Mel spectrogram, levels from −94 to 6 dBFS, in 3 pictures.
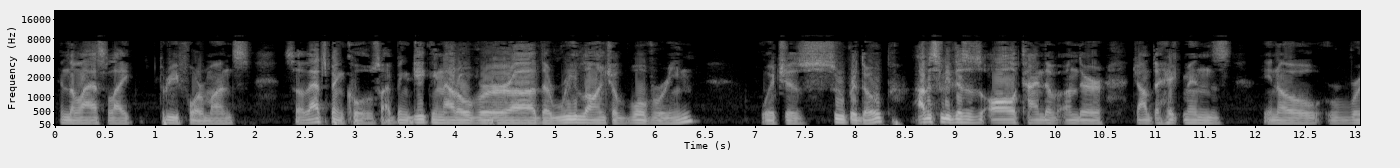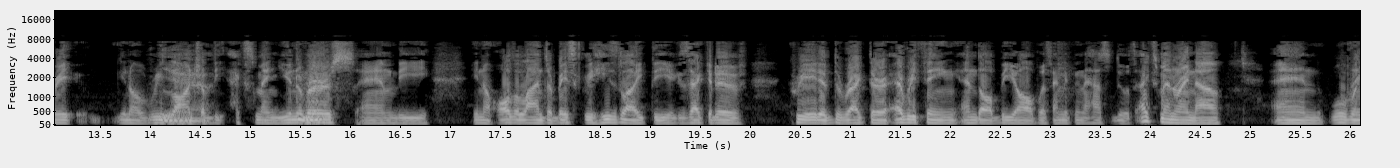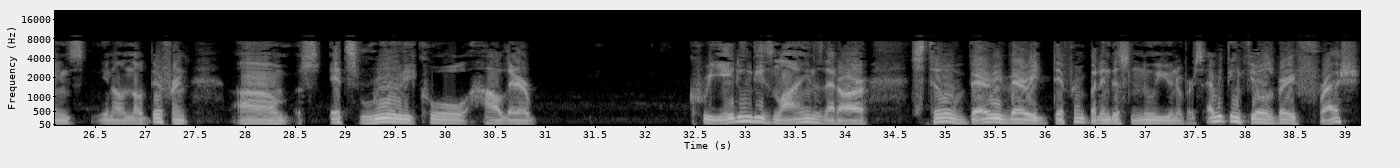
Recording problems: distortion; slight; 3% of the sound clipped
garbled, watery; slightly

